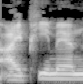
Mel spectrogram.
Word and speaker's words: Ip Man: IP Man movies and a ton IP of Man.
